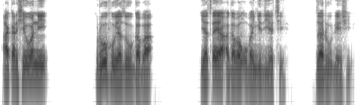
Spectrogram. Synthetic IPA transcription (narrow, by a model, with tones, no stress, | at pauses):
ʔa˨kʼɐ˨ɽʃeː˦wɐ˦ni˦ | ɽuː˦ɦuː˨jaː˦zoː˦ɡɐ˨ba˦ʔ | jaː˦sʼɐ˦ja˨ʔa̰˨ɡɐ˨bɐ˦ŋʔʊ˨bɐ˦ŋɡʲɪ˦d͡ʒiː˨jaː˦t͡ʃeː˨ | zɐ˦nɽuː˨ɗeː˦ʃḭ˦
